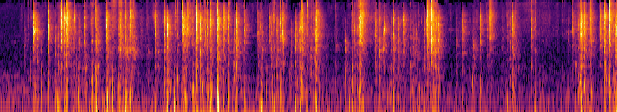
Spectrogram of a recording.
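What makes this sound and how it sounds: Fingers rapidly tap and scratch the top and sides of a full Jacobs vacuum-packed coffee brick in green foil, close to the mic. Dense, crisp clicks and bright crinkly scratches sit over soft low thumps from the packed brick, with each tap dying away almost instantly.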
